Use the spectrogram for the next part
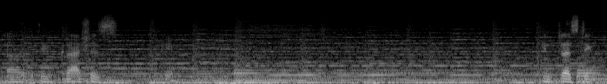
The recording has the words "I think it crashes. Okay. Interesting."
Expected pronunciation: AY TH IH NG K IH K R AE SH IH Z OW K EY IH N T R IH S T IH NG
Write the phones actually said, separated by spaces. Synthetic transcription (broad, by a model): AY T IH NG K K R AE SH IH Z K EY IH N T R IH S T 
